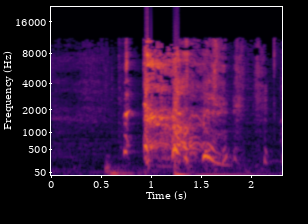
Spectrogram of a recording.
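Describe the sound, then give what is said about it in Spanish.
A loud coughing fit: a few sharp hacking bursts in quick succession, rough and strained, with a brief raspy catch of breath between them and no talking. “Se nos va la pelota oye. Alguna no sale viva de aquí, ¿eh? Con tanta, con tos.”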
